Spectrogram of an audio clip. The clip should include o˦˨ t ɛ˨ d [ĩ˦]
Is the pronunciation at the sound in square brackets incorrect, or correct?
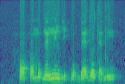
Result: incorrect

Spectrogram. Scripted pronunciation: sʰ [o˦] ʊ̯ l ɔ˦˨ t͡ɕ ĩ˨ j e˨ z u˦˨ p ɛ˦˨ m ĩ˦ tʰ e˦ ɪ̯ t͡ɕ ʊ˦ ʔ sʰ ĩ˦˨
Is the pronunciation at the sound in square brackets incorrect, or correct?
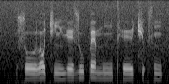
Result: incorrect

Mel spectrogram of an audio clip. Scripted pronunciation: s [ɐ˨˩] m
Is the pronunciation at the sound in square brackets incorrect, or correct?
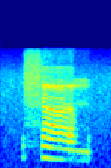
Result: correct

